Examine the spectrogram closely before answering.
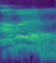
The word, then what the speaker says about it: hours: How many hours should Hours, hours. It is pronounced like hours. It's silent, Pute. It's silent.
